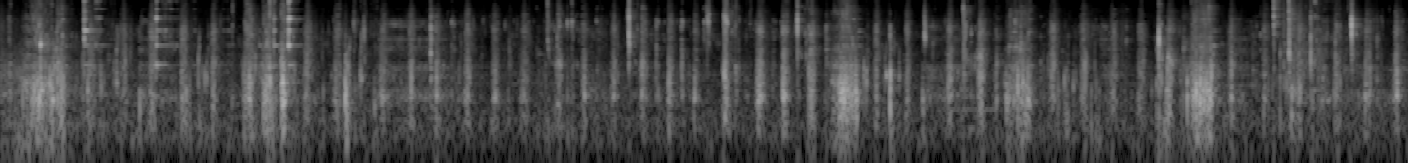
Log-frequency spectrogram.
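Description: A person chewing food close to the microphone, with crisp crunches and small wet mouth clicks. A few louder bursts stand out, one a little past halfway and another about three-quarters of the way in.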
